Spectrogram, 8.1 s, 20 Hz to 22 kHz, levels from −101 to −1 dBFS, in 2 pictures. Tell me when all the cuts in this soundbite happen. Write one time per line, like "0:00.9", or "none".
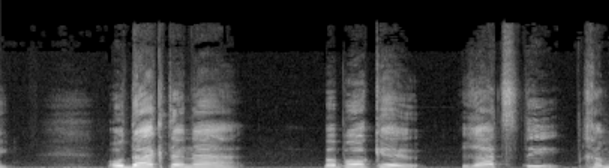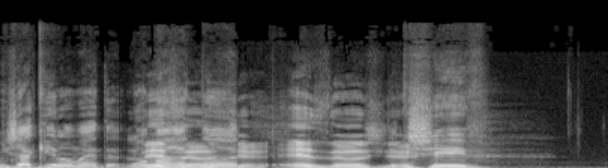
none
